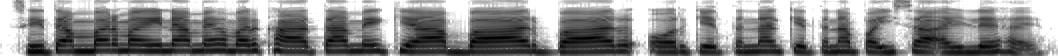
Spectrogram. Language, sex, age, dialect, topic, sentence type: Magahi, female, 60-100, Western, banking, question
